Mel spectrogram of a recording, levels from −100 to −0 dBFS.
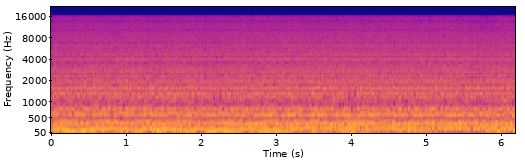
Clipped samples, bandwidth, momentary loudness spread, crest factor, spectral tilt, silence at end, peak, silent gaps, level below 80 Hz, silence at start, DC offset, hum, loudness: under 0.1%; 16 kHz; 2 LU; 12 dB; -6 dB/octave; 0 s; -8 dBFS; none; -36 dBFS; 0 s; under 0.1%; none; -21 LUFS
